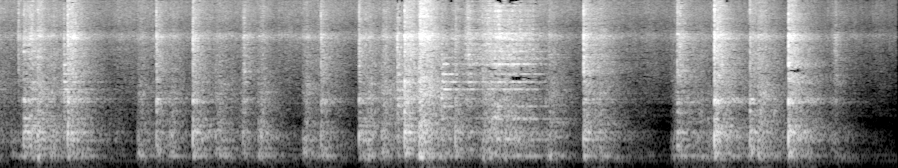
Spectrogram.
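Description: A steel spoon scrapes and knocks against an aluminium pot in irregular strokes, a few a second, while stirring and frying a thick masala with pieces of bombil (Bombay duck).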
